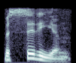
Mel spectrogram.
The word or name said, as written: basidium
